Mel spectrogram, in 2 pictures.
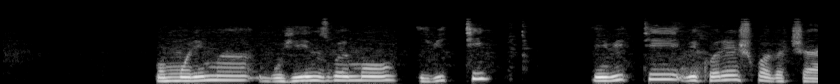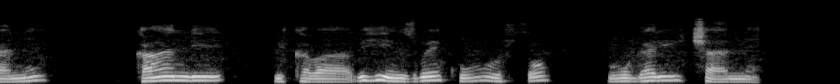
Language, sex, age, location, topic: Kinyarwanda, male, 36-49, Musanze, agriculture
